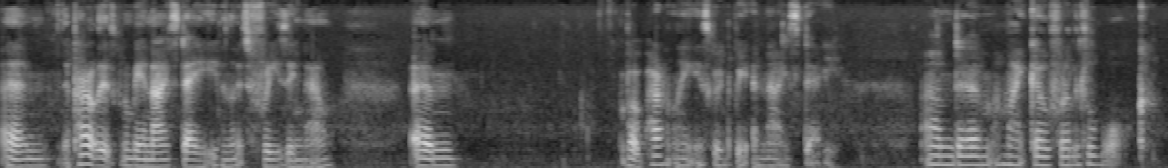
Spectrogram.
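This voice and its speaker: Woman, croaky morning voice, low-pitched, rambling casual chat, faint background hiss, sunroom at home. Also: level tone, moderate pace, mellow. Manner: rambling and chatty, many ums. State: croaky, just woken up. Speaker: vlogger, mother.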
